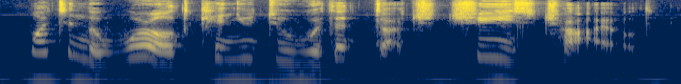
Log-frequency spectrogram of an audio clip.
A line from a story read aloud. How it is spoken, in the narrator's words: exclaimed old Mr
